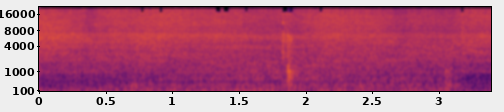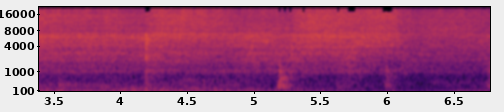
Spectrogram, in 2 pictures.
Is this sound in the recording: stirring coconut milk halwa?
yes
